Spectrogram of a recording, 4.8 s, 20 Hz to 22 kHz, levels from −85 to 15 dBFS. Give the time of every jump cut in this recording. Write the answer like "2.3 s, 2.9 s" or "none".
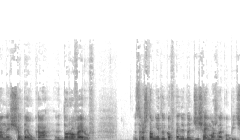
none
